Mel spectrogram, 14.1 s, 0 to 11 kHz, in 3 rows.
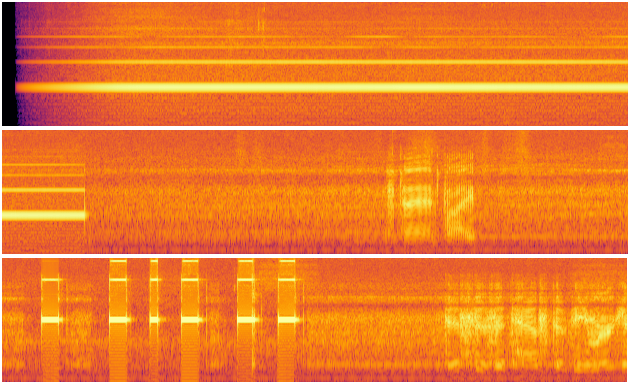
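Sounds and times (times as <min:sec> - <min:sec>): faint radio hiss: 0:11.8 - 0:14.0.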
